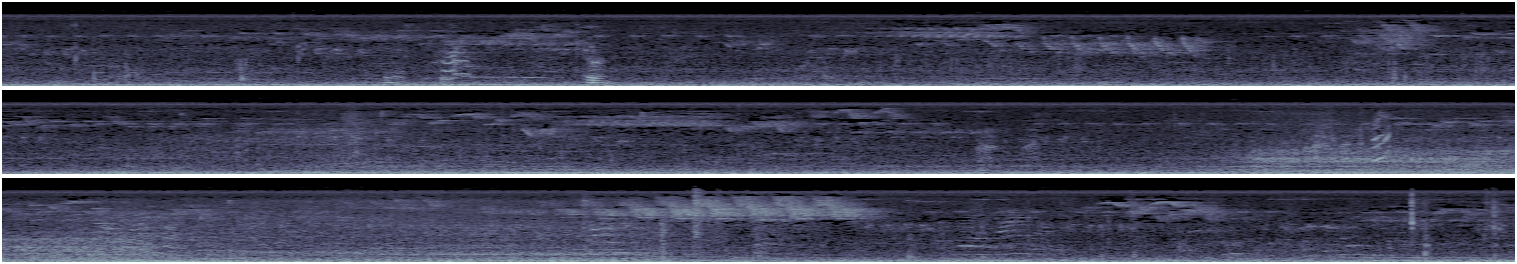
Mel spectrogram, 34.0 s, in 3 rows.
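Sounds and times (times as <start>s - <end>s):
birds chirping: 0.0s - 34.0s
low steady rumble: 18.6s - 27.6s.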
